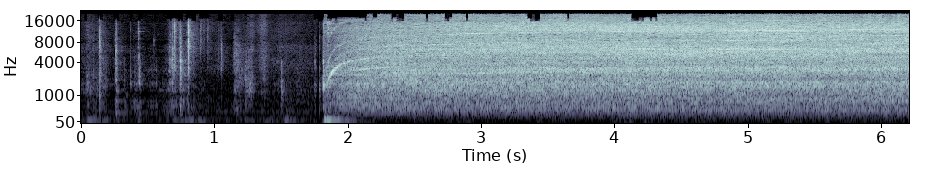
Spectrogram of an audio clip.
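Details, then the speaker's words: Hitachi G23SS grinder after rewiring a plug wrongly wired to earth that made it run at half speed: spins up to a steady even high whine, no rattle or grinding; normal running at full speed and power. "on that's what you want to hear on on Full Speed full power"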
